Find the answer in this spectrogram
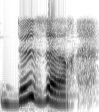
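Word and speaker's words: deux heures: فبالنسبة هنا أيضا غتلاحظوا أنني قلت 2 heures هنا نطقت لا لتر زد مع أنها ما كايناش. pourquoi؟ باسكو عندي اش، باسكو عندي لا لتر اكس كتبعها اش، دونك كندير لا ليزون وكنقرا 2 heures. 2 heures. داكوغ. كنطق لا لتر زد مع أنها ما مكتوباش باسكو درنا لا ليزون.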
